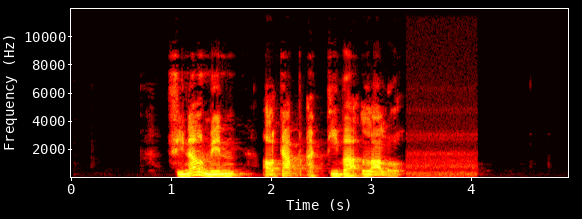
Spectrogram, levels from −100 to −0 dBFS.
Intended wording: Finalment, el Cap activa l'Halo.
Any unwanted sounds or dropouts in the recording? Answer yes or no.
no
